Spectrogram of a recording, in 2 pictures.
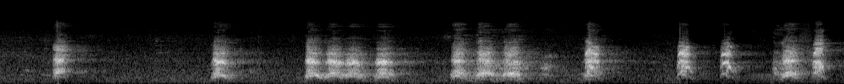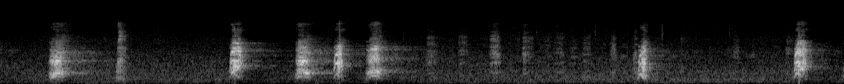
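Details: Pet dog named Conga, a male called a good watchdog, barking at the world: short sharp barks in irregular bursts, some clustered in quick doubles and triples, others spaced several seconds apart, over a quiet indoor background.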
